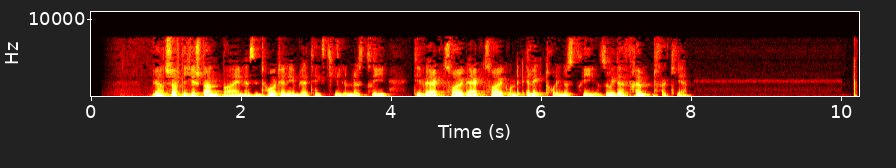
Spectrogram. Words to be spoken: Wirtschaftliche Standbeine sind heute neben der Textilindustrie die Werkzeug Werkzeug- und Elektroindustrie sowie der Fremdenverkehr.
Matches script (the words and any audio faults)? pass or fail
pass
